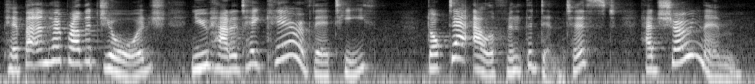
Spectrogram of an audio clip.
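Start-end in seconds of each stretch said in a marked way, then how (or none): none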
